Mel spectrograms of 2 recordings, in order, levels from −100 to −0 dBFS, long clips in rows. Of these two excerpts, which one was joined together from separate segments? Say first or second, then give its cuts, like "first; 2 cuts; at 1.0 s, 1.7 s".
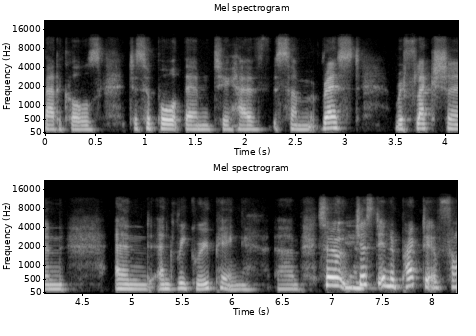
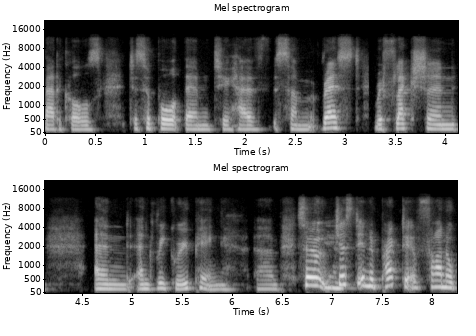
second; 1 cut; at 3.2 s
